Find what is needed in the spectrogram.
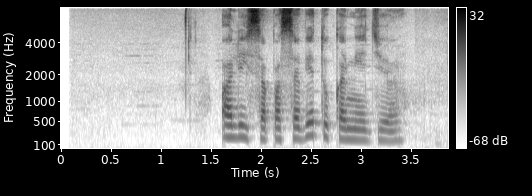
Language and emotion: Russian, neutral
